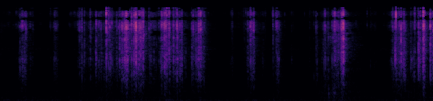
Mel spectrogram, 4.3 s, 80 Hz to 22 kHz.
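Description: Moyu WRM V10 3x3 speedcube being turned fast during a solve: bursts of quick plastic clicking and clacking from the layers, with short pauses between bursts. The cube is new and not yet lubricated.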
